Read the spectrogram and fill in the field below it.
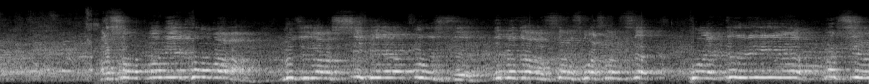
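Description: A man announces loudly over a microphone in a large echoing hall.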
